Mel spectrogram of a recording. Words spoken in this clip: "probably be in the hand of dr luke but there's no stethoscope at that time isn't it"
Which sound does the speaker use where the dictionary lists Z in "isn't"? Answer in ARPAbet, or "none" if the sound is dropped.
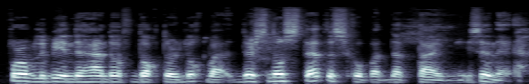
S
